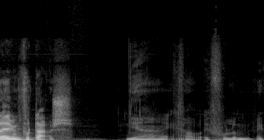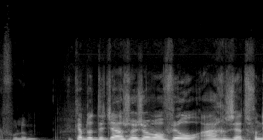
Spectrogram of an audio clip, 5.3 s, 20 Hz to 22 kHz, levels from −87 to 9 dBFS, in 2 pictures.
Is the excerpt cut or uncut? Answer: uncut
